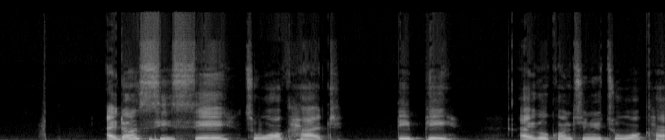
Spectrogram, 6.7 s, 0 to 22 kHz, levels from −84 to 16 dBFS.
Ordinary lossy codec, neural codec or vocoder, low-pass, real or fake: none; vocoder, 48 kHz, 128 mel bands, Vocos; none; fake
